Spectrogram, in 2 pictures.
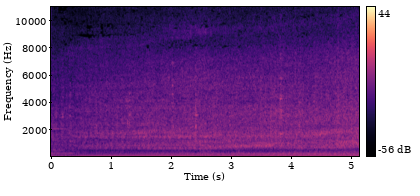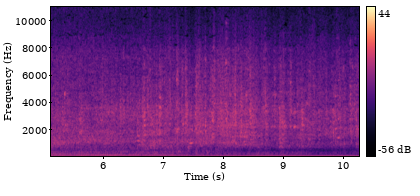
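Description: Massey Ferguson 6290 tractor's diesel engine running steadily under load, pulling a Triple K spring-tine cultivator through stony ground, with wind noise on the microphone.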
